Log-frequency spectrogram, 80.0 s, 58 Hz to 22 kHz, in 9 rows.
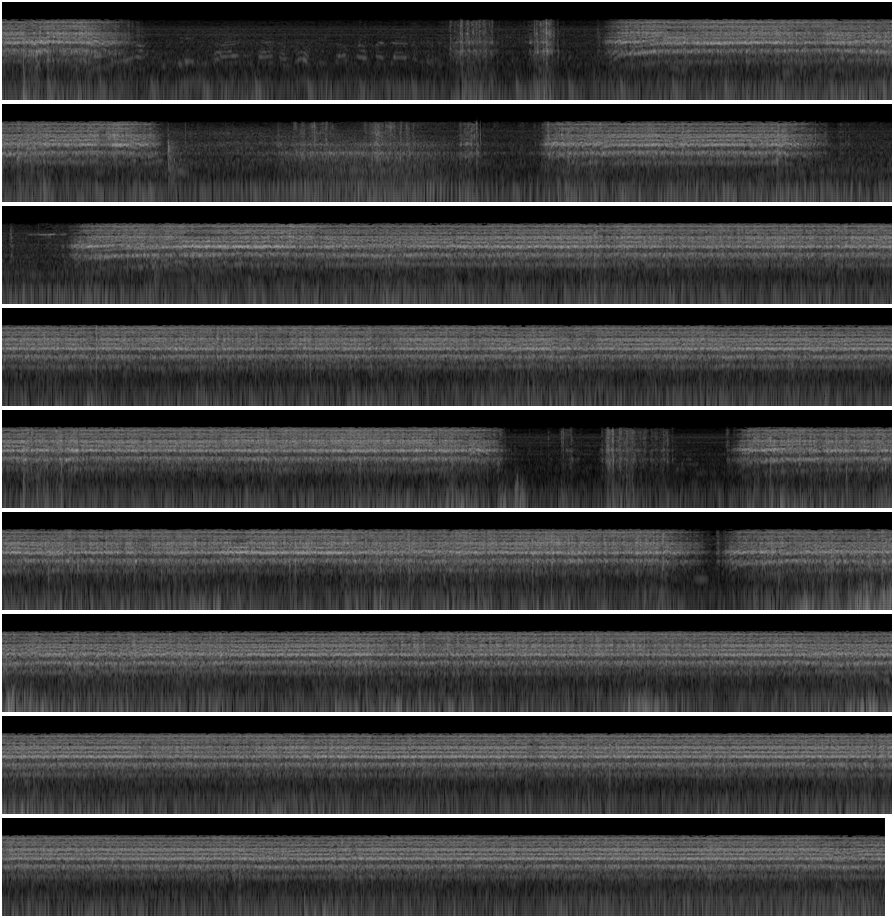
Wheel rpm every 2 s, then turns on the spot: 90, 0, 10, 130, 160, 20, 10, 120, 70, 100, 160, 160, 160, 160, 160, 160, 160, 160, 160, 160, 50, 70, 160, 160, 160, 100, 150, 160, 160, 160, 160, 160, 160, 160, 160, 160, 160, 160, 160, 160.
10-14 40-42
